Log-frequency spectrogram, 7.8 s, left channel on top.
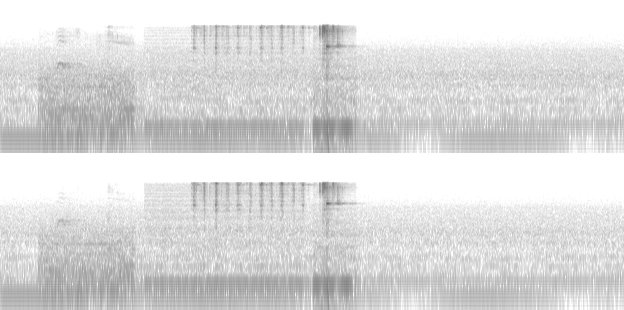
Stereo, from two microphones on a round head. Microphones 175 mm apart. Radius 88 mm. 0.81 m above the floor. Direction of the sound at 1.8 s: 25° right (ahead or behind).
